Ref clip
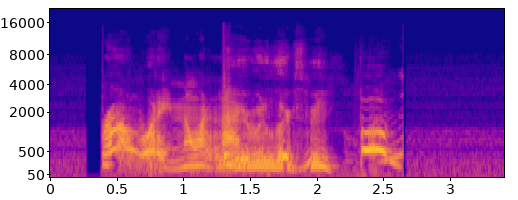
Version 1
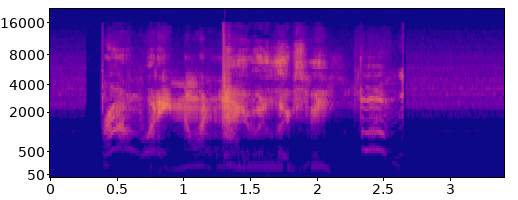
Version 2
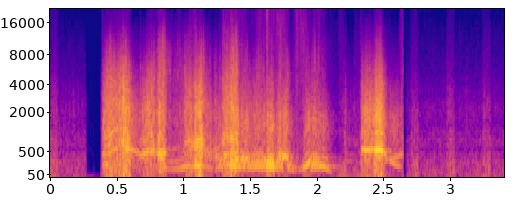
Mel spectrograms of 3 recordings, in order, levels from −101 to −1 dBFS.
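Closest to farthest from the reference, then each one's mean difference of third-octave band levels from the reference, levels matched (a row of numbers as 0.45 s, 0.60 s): 2, 1; 9.0 dB, 23.5 dB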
